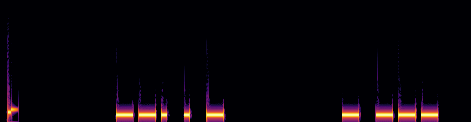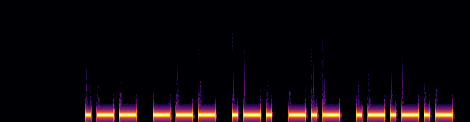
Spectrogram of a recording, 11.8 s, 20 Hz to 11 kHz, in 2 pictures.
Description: Morse code, heard as a keyed tone, about 17 wpm, 700 Hz. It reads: GET TO WORK.
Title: 3x Word-Spacing - Sentences from Top 200 Words - 17wpm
